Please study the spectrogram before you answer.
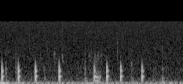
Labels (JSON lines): {"label": "biophony, knock croak", "recorder": "SoundTrap 300"}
